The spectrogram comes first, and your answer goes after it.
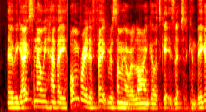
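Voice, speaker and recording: In a British accent, the speaker talks at a very fast pace with an animated tone. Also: man, hardly any pauses. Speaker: beauty YouTuber. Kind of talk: makeup review vlog. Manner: talking quietly; chatty, animated.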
